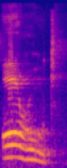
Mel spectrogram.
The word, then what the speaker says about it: en route: It is written en route, but its pronunciation is root. Root and also root. Both the meaning or both the pronunciations are correct.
